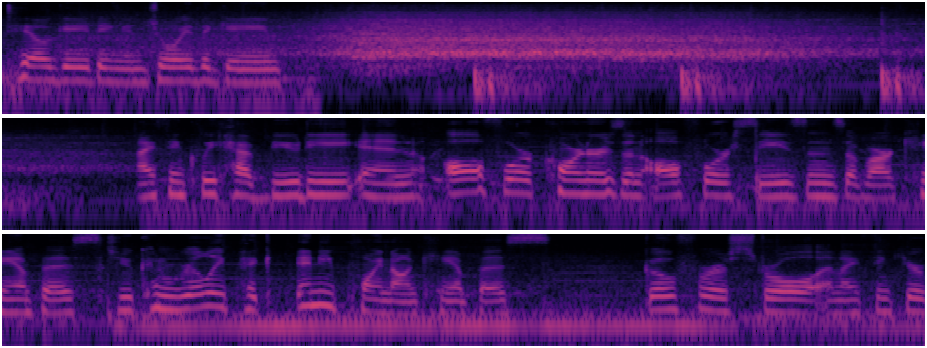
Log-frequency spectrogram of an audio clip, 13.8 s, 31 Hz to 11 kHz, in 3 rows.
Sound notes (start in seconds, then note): 2.5 crowd cheering; 4.4 fireworks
